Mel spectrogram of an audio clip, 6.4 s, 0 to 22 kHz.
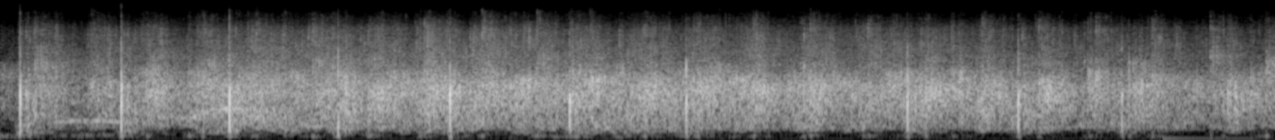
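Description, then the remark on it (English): An audience applauds a couple's 50 years, dense overlapping hand claps forming a continuous wash of sound with a few sharper individual claps standing out, sustained for several seconds without talking. “but they'll hear if we applaud their 50 years.”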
